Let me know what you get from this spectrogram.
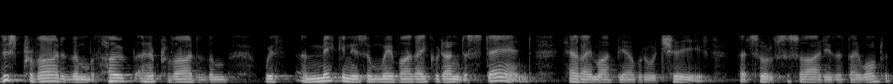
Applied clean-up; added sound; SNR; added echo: none; none; none; none.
